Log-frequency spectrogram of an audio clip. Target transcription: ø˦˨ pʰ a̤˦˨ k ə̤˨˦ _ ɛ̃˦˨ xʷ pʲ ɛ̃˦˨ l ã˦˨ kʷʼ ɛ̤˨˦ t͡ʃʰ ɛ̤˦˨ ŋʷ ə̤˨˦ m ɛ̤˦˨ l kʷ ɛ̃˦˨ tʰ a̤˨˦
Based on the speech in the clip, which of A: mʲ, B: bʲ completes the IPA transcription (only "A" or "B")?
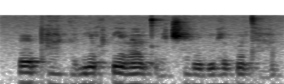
B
